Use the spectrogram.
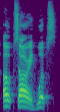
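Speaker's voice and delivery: normal talking voice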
